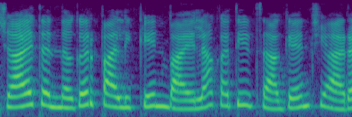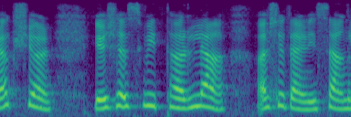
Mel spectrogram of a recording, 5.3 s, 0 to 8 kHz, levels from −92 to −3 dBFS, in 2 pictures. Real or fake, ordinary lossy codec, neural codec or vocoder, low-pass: fake; none; codec, 16 kHz, 16 kbps, FunCodec, trained on Chinese and English, 50 frames a second; 7.2 kHz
